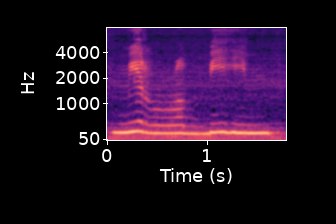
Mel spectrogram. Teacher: there is no sign or trace of noon left. We are only left with two ra's. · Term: idgham kamil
